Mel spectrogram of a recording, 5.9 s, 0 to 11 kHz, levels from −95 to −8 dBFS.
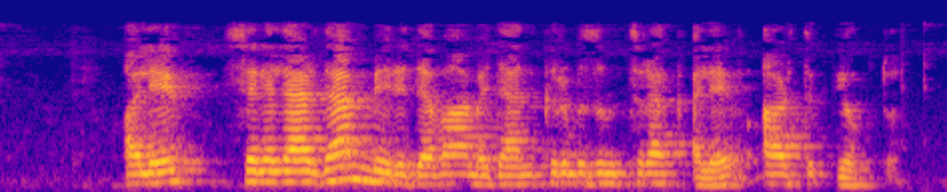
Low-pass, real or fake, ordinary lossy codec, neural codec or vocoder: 7.2 kHz; real; AAC, 64 kbps; none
